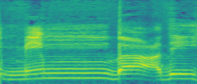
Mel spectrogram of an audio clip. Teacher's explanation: یہاں پہ اقلاب کا قاعدہ ہے, اگر نون ساکن کے بعد حرف میم آ جائے, با آ جائے, تو کیا کرتے ہیں, اس من کے نون کو مم بعدی ایسے پڑھیں گے. نون اقلاب کا مطلب ہے نون کو میم سے بدل کر پڑھنا, اسی لیے اس نون کے اوپر چھوٹی سی میم لکھی ہوتی ہے, اور یہ صرف اس جگہ پہ ہوتی ہے جہاں نون ساکن کے بعد با آ رہا ہو.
